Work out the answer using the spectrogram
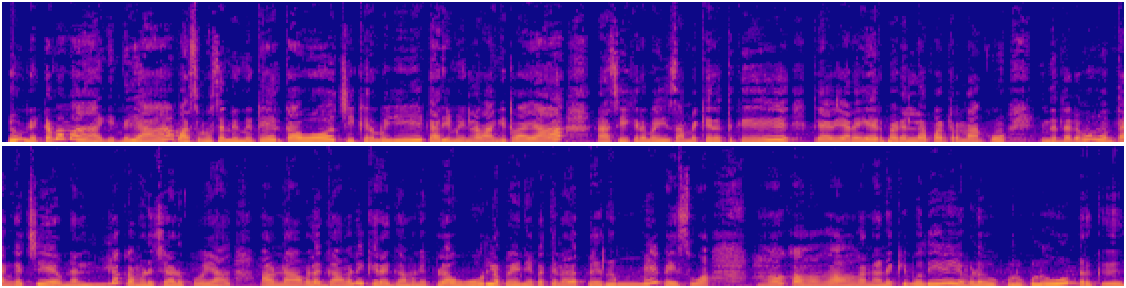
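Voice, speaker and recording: Give me a vain, chatty young village wife in a cartoon, voiced by a woman, a bit high and very quick. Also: lively intonation. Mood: boastful. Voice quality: loud, scolding village banter. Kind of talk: cartoon voice acting.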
